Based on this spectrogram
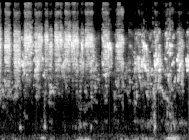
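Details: Several finches chirping while eating: a dense, continuous chatter of high, thin tweets overlapping with no pauses, with faint low thuds beneath.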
